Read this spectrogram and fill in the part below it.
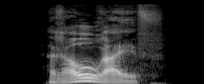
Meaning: rime, hoarfrost
- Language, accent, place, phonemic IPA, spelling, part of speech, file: German, Germany, Berlin, /ˈʁaʊ̯ˌʁaɪ̯f/, Raureif, noun, De-Raureif.ogg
